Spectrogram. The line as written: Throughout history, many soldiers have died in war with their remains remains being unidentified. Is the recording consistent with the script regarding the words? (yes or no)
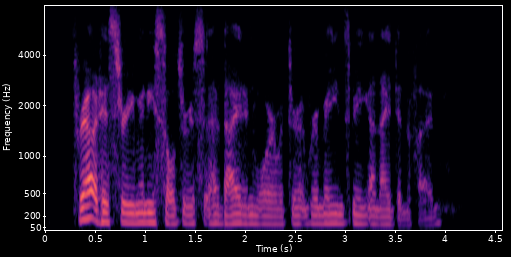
no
